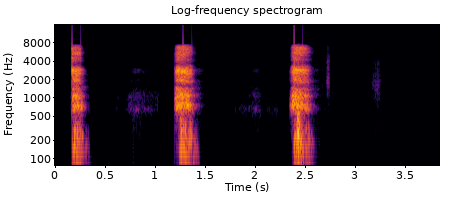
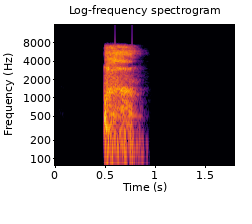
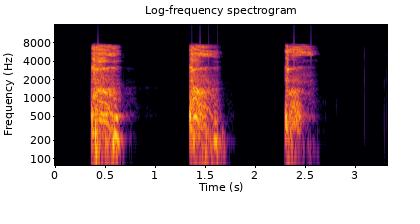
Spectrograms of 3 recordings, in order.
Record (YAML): exhalation_length: 3.8 s
exhalation_amplitude: 31199
exhalation_signal_mean_std_ratio: 0.28
cough_length: 1.8 s
cough_amplitude: 32768
cough_signal_mean_std_ratio: 0.36
three_cough_length: 3.3 s
three_cough_amplitude: 31826
three_cough_signal_mean_std_ratio: 0.41
survey_phase: beta (2021-08-13 to 2022-03-07)
age: 45-64
gender: Female
wearing_mask: 'No'
symptom_none: true
smoker_status: Ex-smoker
respiratory_condition_asthma: false
respiratory_condition_other: false
recruitment_source: REACT
submission_delay: 1 day
covid_test_result: Negative
covid_test_method: RT-qPCR
influenza_a_test_result: Negative
influenza_b_test_result: Negative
